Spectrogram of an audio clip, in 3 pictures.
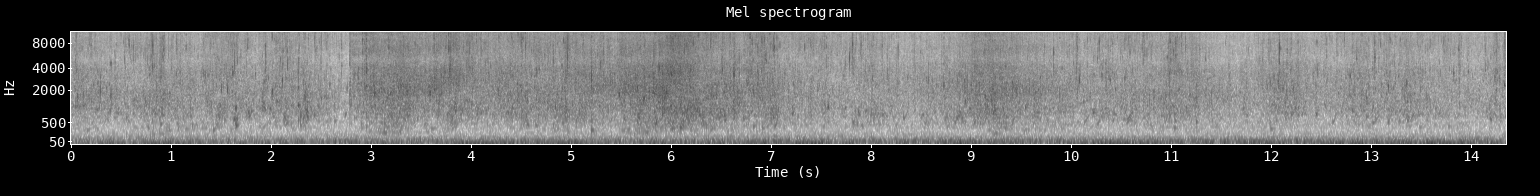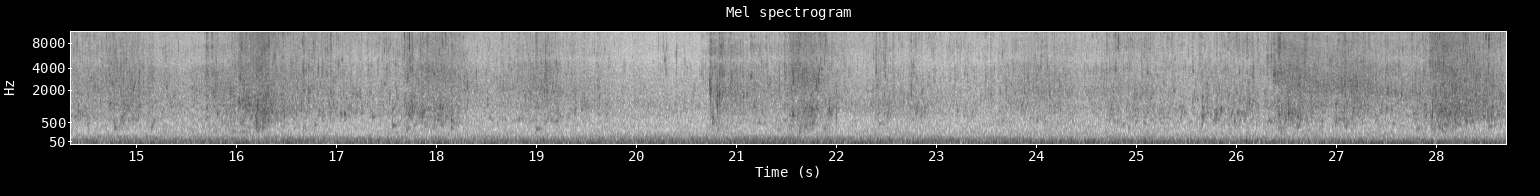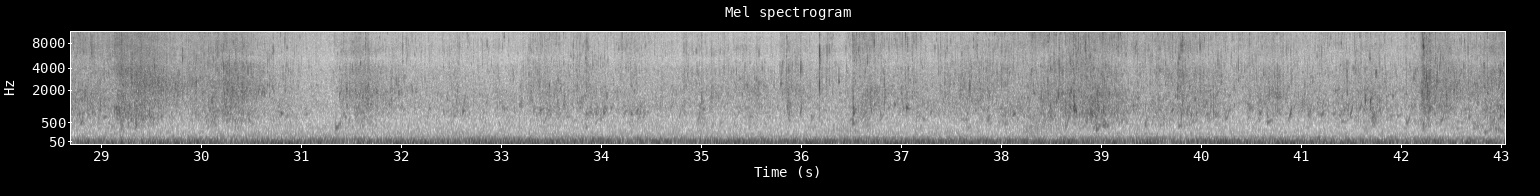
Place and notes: Unnamed Road, Croton-On-Hudson, NY, USA - Beachplay-Croton Point
You are listening to Hudson's playful waves in a cove on Croton Point on a sunny November morning. An intense machine world, despite the great distance, is always palpable.
26 November 2019, 08:34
